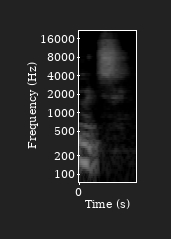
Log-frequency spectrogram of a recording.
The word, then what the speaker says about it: Uz: He's a man that lived in the land of, in the Hebrew it's pronounced Uz. We say Uz probably in English, but he, the scholars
